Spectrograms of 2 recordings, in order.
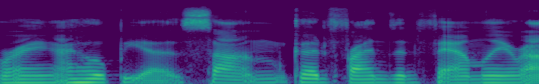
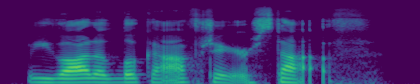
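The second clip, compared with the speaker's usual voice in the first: put-on stern voice. Retelling a ferry worker's warning: imitating a stern father figure. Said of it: "he's like a stern father figure".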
